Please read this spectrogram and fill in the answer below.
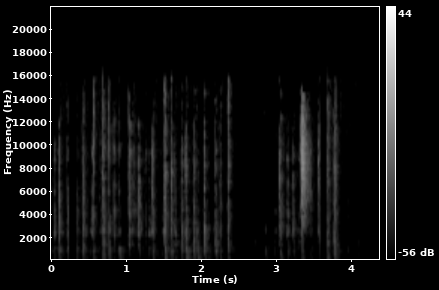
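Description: Faint typing on a computer keyboard: a quick run of keystrokes, a short pause, then a few more keystrokes, the loudest near the end.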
